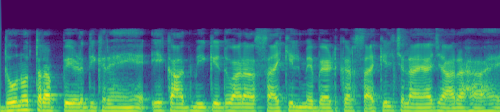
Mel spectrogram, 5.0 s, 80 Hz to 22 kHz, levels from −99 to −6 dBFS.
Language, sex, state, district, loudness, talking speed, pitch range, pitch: Hindi, male, Chhattisgarh, Raipur, -17 LUFS, 215 wpm, 125-135 Hz, 130 Hz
